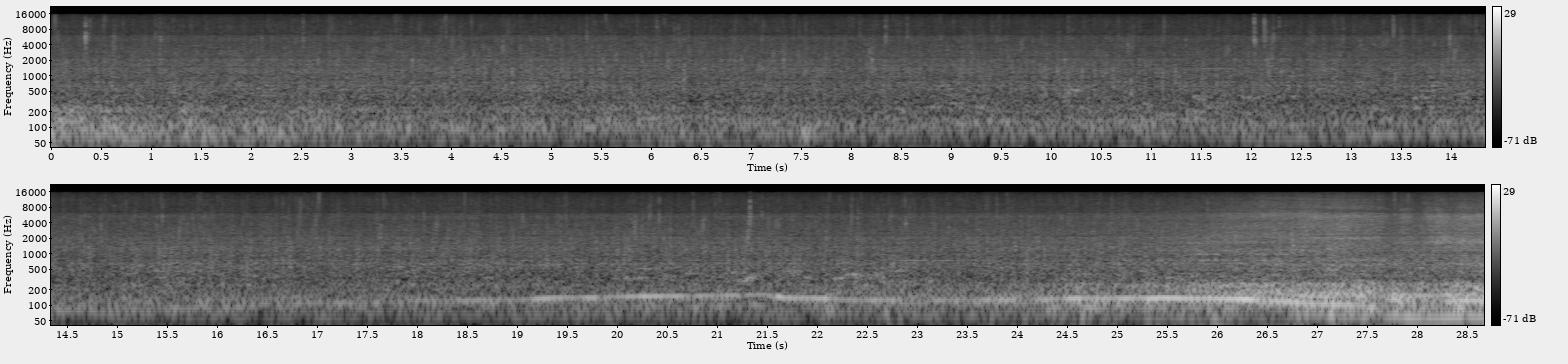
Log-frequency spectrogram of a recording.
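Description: Steady rain falling during a thunderstorm, with a few sharp ticks of drops. In the last few seconds a vehicle comes along the wet road, a low engine hum and rising tyre hiss on wet pavement.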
